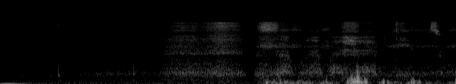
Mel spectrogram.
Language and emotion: Russian, sad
